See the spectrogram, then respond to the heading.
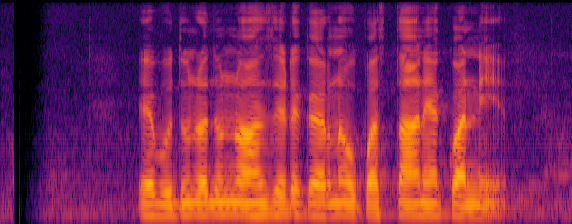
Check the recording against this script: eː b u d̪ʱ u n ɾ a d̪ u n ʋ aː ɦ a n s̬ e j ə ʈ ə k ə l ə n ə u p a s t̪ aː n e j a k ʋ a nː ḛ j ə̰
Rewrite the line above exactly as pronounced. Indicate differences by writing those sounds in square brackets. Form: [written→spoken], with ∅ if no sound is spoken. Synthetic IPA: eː b u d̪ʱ u n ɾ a d̪ u n ʋ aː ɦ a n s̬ e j ə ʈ ə k ə [l→ɾ] ə n ə u p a s t̪ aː n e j a k ʋ a nː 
